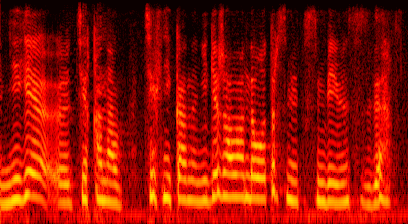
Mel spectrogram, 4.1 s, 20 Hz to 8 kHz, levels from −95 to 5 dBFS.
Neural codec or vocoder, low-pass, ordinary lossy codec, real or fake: none; 7.2 kHz; Opus, 16 kbps; real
